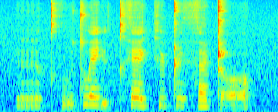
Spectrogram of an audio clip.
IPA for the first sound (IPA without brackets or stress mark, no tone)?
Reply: r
